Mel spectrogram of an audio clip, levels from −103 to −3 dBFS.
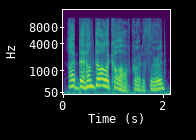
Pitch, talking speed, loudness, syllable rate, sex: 180 Hz, 195 wpm, -16 LUFS, 4.8 syllables/s, male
